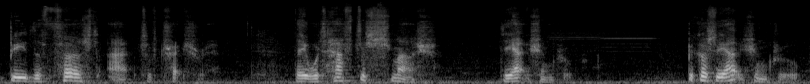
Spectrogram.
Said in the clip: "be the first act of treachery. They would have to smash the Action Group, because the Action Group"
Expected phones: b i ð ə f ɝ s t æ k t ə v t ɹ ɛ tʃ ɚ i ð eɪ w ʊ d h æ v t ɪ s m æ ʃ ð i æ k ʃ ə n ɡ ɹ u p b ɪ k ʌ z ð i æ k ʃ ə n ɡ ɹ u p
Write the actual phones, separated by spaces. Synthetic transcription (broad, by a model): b i ð ə f ɝ s t æ k t ə v t ɹ ɛ tʃ ɚ i ð eɪ w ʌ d h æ f t ɪ s m æ ʃ ð i æ k ʃ ə n ɡ ɹ u p b ɪ k ʌ z ð i æ k ʃ ə n ɡ ɹ u p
